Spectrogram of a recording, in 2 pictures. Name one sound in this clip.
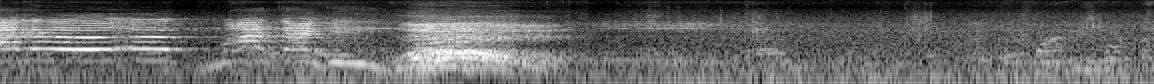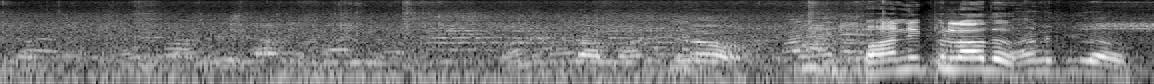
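A crowd murmurs and talks nearby.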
